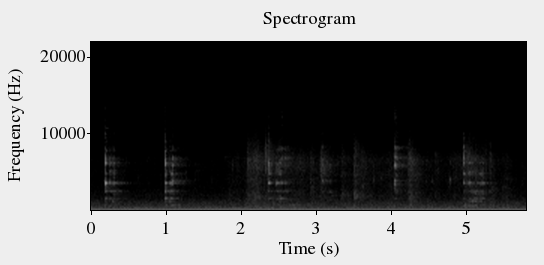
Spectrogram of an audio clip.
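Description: A person eating a forkful of taco casserole: close-up chewing and mouth clicks with light clinks of a fork on a plate. These come as a handful of short, sharp sounds about a second apart over a steady low hum.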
